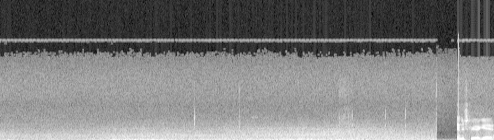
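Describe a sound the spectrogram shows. Wind rustles through leafy trees outdoors.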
